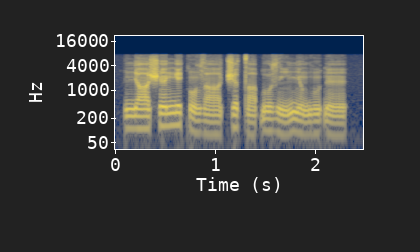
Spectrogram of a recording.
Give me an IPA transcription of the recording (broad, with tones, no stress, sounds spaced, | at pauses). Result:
ɲ aː˧ ʃ ɛ̃˦ ŋ e˦ k ɔ̃˨ z aː˨ t͡ʃ ə˦˨ t a˨ ɓ o˧ z ĩ˨˦ ɲ ɛ̃˧ ɡʷ ũ˧ ɗ ɛ̃˧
